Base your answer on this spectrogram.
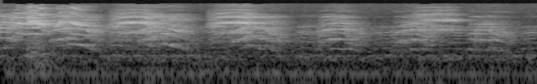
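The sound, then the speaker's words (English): Pet birds squawk in several harsh, raspy, high-pitched bursts, fairly faint and unbroken by talk. “I love your birds”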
